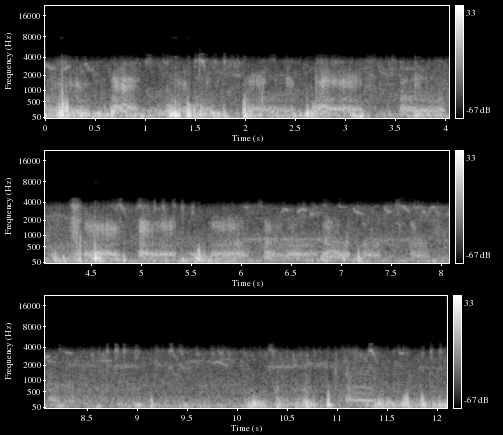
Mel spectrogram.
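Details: Dandie Dinmont Terrier mother playing with her puppies and other dogs: low rumbling growls and grumbles in irregular bursts, with scuffling and higher yips mixed in.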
